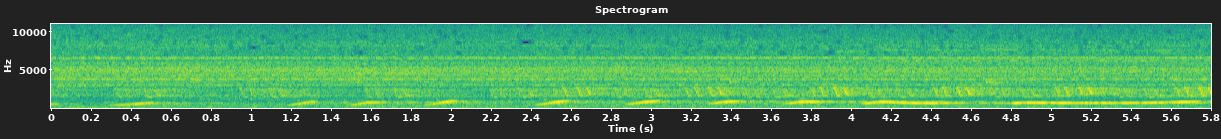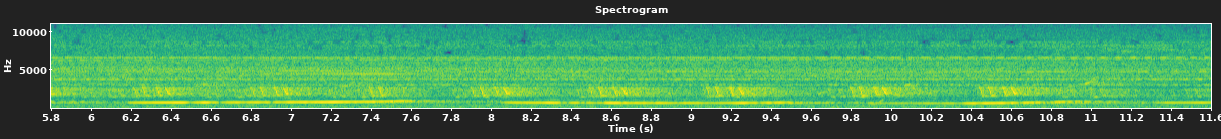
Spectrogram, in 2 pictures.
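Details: Agile Gibbon song in Malaysia's tropical rainforest. Short upswept notes come about twice a second, then merge into a long wavering whistled note that rises and falls. A rhythmic pulsing insect chorus and constant high buzz run behind.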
